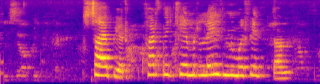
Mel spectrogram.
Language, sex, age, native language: Icelandic, female, 12, Icelandic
